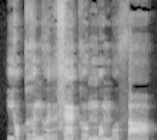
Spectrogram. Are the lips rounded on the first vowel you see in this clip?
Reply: yes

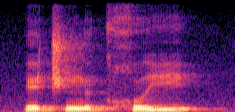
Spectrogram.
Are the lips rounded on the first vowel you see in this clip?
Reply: no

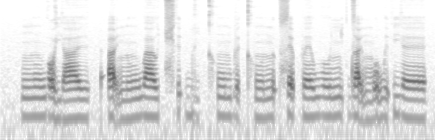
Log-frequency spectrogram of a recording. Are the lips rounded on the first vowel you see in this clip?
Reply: yes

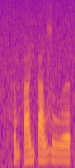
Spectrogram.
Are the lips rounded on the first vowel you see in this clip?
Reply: no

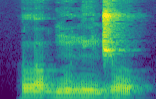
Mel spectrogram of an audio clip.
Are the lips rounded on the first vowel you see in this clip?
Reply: yes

